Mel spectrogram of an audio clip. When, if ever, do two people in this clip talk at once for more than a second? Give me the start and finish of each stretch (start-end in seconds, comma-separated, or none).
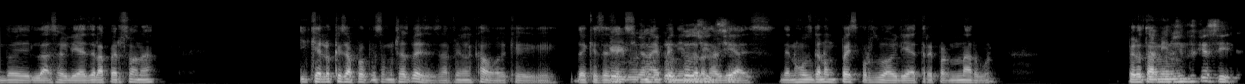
6.1-7.4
